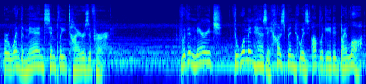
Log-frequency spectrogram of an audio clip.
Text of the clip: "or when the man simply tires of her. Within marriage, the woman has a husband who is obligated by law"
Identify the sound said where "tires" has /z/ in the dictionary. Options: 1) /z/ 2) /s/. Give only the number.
1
